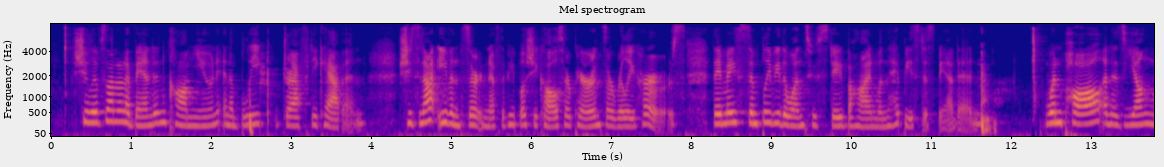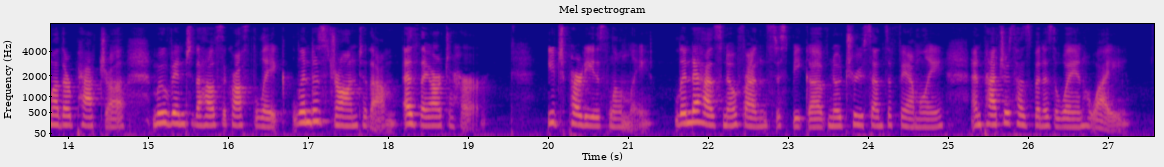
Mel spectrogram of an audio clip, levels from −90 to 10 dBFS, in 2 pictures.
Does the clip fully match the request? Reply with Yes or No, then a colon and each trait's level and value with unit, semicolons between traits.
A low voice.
No: high, 200 Hz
